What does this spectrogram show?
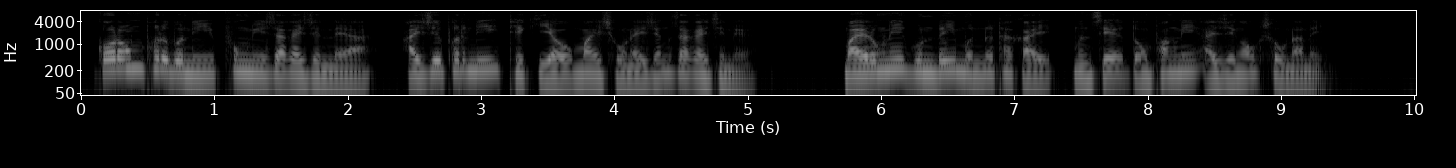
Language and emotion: Bodo, neutral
